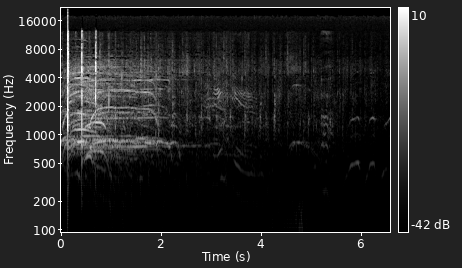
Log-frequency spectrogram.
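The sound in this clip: An audience cheers and applauds to welcome a speaker to the mic, with sharp whistles and shouts at first, then a steady wash of clapping and voices that settles lower.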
